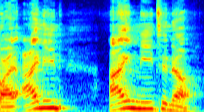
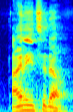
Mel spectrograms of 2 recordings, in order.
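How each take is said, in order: First: Higher, louder mock-desperate plea. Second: Said in the usual way. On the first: Teasing chatter Mark Rowe for spoilers, mock desperate. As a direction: plead to know, hammed up. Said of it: "mock desperate plea". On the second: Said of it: "repeated flat".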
